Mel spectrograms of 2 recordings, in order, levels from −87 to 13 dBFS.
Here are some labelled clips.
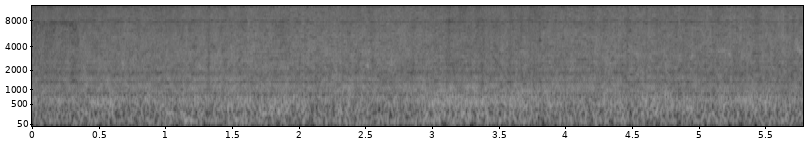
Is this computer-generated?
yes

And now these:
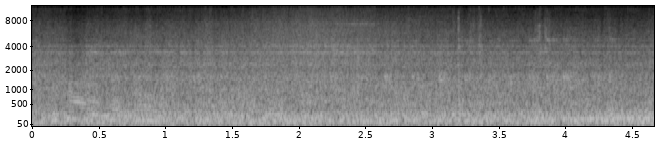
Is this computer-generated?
no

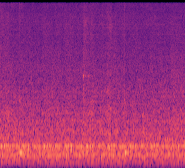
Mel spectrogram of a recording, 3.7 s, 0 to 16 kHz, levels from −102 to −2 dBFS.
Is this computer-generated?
yes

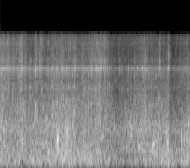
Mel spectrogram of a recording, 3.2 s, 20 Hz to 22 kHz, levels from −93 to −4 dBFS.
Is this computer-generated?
no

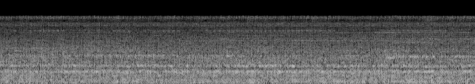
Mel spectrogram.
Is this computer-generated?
yes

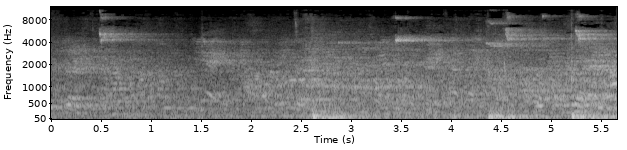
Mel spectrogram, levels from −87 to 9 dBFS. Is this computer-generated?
no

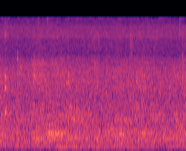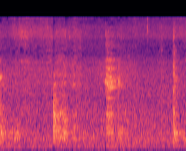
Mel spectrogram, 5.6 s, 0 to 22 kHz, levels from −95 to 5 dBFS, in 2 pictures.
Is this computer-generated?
yes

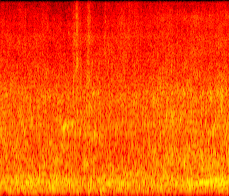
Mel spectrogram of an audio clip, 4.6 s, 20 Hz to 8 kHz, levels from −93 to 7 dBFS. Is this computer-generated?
yes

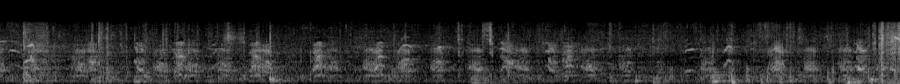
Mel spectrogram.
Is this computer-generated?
yes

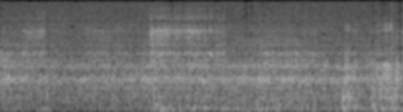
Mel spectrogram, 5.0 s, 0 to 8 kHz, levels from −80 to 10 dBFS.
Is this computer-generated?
no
